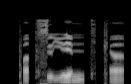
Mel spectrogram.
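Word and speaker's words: Patientka (пациентка): Patientka. Patientka. Hint. It sounds similar to the English word, but the T is silent.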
